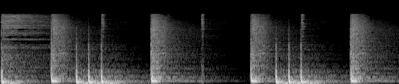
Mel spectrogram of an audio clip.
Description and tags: Just a drum loop :) (created with Flstudio mobile)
